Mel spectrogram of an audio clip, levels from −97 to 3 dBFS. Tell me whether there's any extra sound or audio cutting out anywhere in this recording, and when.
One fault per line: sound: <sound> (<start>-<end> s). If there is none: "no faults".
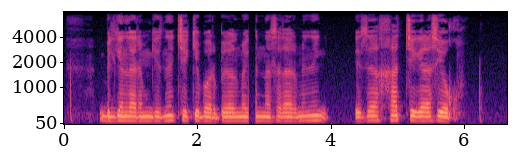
sound: dropout (2.8-2.9 s)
